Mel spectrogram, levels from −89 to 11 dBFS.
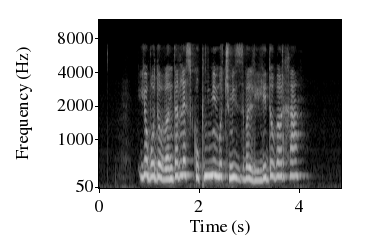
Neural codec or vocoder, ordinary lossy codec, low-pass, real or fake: codec, 16 kHz, 16 kbps, FreqCodec, smaller model; AAC, 64 kbps; 7.2 kHz; fake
